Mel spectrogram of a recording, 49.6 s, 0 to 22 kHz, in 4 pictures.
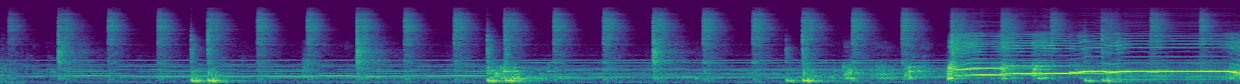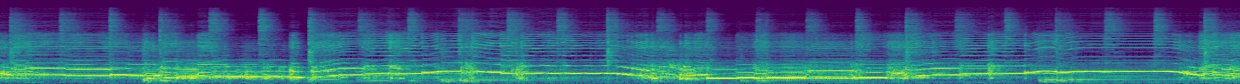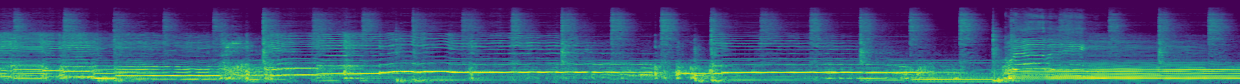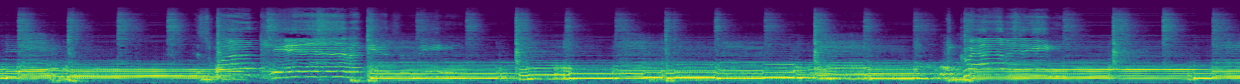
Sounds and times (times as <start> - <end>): Tapping (guitar technique): 1.8 - 5.7, 7.8 - 49.6.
